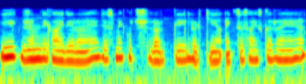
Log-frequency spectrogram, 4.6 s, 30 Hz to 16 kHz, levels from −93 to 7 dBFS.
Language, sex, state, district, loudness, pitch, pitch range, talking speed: Hindi, female, Himachal Pradesh, Shimla, -16 LUFS, 195 Hz, 185-220 Hz, 195 wpm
